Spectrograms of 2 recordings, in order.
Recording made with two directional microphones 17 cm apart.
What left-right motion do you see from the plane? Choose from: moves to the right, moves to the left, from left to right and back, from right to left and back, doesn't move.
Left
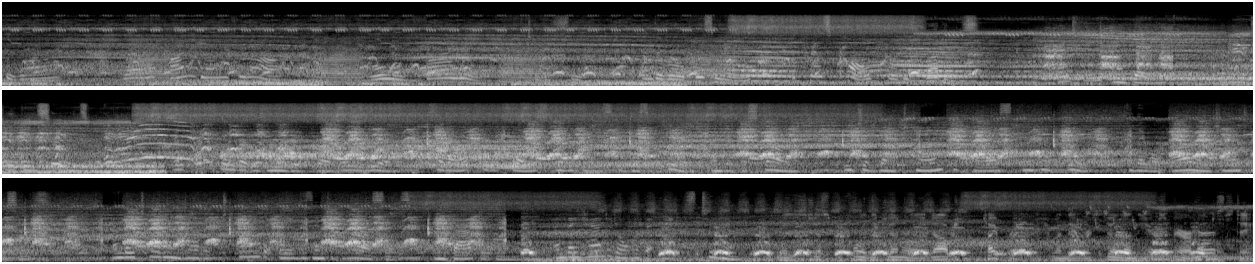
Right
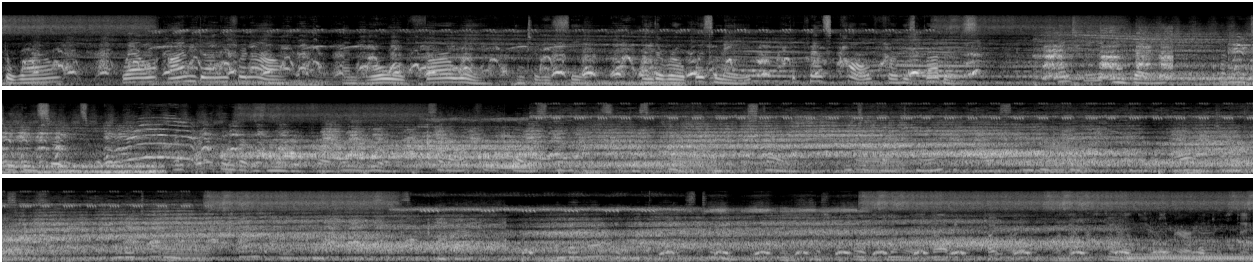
moves to the right.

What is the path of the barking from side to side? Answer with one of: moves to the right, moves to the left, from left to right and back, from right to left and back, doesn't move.
moves to the left.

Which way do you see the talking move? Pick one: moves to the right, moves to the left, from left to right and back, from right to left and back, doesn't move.
moves to the left.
